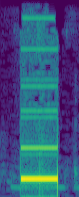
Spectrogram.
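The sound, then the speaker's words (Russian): A single loud voicemail beep: a steady, mid-pitched electronic tone held for under a second, with faint low murmurs just before and after it. “Пожалуйста, оставьте сообщение после гудка или перезвоните позже.”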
